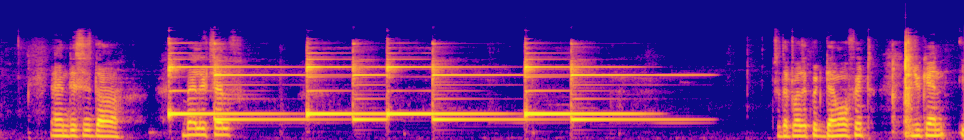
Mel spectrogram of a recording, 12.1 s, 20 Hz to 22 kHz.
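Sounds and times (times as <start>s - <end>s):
electronic doorbell chime: 2.1s - 9.0s.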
